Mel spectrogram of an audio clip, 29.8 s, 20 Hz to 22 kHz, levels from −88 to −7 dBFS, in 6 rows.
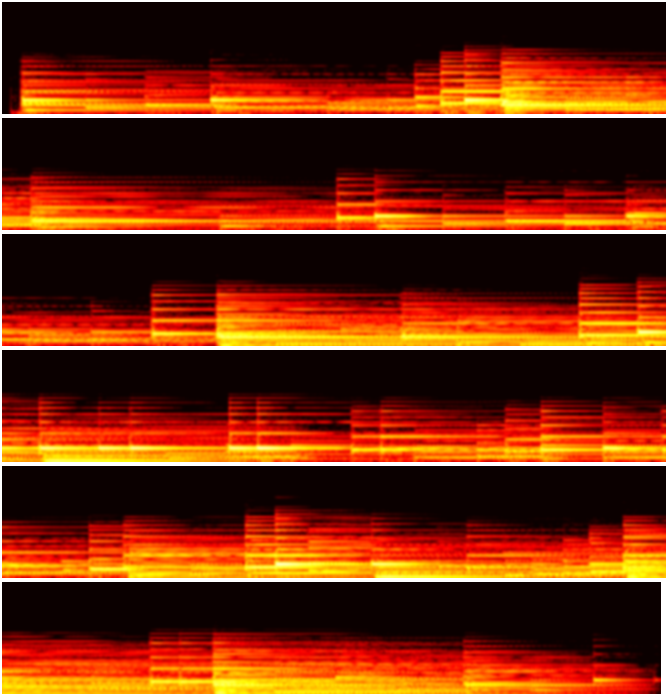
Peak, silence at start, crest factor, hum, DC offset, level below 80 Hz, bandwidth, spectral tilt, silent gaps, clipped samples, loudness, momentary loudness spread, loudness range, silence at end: -4 dBFS; 0.15 s; 20 dB; none; under 0.1%; -42 dBFS; 4 kHz; -11.5 dB/octave; none; under 0.1%; -25 LUFS; 16 LU; 9 LU; 0.2 s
